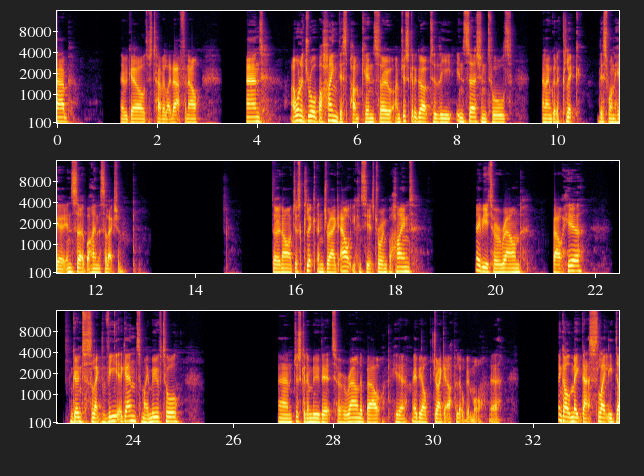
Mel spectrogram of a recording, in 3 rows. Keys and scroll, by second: 23.6 typing.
